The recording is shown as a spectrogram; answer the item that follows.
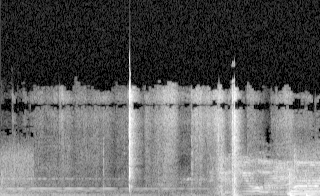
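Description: Background music fades down. About one and a half seconds in, a car-seat harness buckle gives a sharp click as its tongues latch, and there is another click near three seconds. The music then comes back with a heavy beat.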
